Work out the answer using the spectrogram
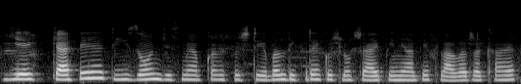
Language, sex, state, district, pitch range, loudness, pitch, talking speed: Hindi, female, Bihar, Muzaffarpur, 205-230 Hz, -18 LUFS, 220 Hz, 220 wpm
